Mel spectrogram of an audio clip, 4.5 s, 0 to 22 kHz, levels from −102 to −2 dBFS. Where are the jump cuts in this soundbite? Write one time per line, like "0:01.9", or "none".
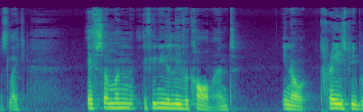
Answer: none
